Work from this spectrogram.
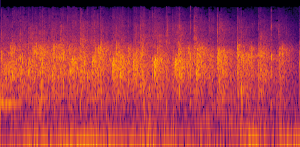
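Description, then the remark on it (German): An audience applauds the sporty walkers steadily, many hands clapping in a dense, continuous patter at a fairly loud level for several seconds, with no speech over it. “Vielleicht einen kleinen Applaus für die sportlichen Geher.”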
